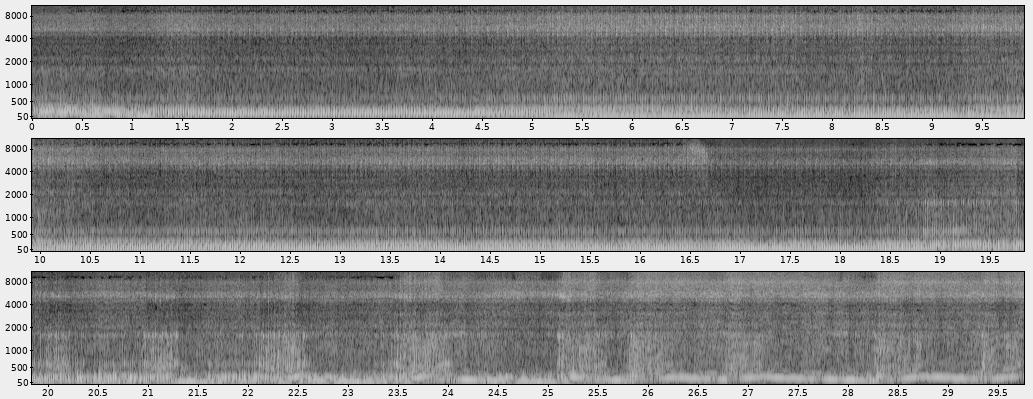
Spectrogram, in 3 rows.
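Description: Škoda 100's four-cylinder engine running on twin Weber carburettors, just started. It runs at a fast idle, settles to a lower steady idle about five seconds in, then in the last third is blipped again and again by hand at the carburettor linkage, the revs rising and falling about once a second.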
